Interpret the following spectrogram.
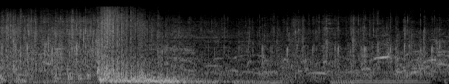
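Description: A sudden loud blast about a second in, trailing off over about a second, amid the noisy din of a rock band's stage-wrecking finale with faint held feedback tones.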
